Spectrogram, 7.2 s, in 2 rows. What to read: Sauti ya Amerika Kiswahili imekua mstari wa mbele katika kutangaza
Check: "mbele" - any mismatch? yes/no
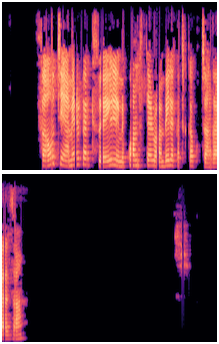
no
